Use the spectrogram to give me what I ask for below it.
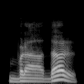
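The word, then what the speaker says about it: brother: বি আর ও ব্রা টি এইচই আর দার ব্রাদার। তাহলে কত সহজে আমরা এই ওয়ার্ডটিকে উচ্চারণ এবং রিডিং দুটোই একসঙ্গে করতে পারলাম।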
